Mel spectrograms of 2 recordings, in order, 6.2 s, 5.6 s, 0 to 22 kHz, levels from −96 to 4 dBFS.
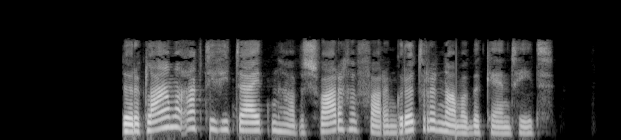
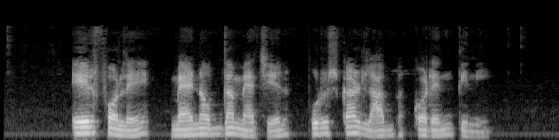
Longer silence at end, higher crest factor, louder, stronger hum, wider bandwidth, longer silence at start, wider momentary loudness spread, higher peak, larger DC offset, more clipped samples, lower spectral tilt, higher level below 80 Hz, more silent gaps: about the same, 0.7 s vs 0.7 s; about the same, 18 dB vs 22 dB; about the same, -19 LUFS vs -21 LUFS; neither; second, 8 kHz vs 11 kHz; first, 1.25 s vs 0.7 s; second, 10 LU vs 13 LU; about the same, -2 dBFS vs 0 dBFS; neither; neither; second, -5 dB/octave vs -7.5 dB/octave; second, -58 dBFS vs -50 dBFS; neither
